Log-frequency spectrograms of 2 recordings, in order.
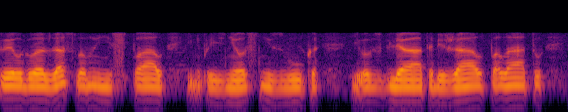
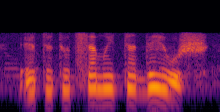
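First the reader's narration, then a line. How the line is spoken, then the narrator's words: Whisper. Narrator (Russian): прошептала она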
